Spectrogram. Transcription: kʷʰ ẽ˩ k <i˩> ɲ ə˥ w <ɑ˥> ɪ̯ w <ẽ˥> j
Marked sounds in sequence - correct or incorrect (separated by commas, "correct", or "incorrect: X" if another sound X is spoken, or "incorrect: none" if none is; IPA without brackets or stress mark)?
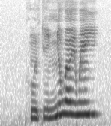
correct, incorrect: ʌ˥, correct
